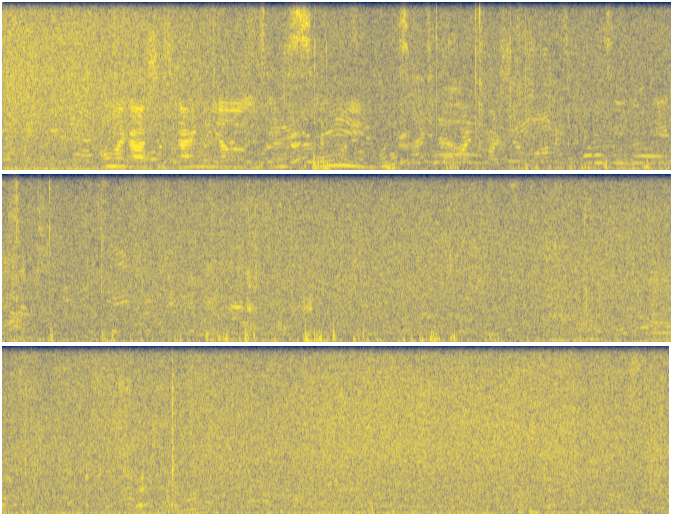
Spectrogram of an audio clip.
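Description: Waves crash and surge steadily onto a pebble shore.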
